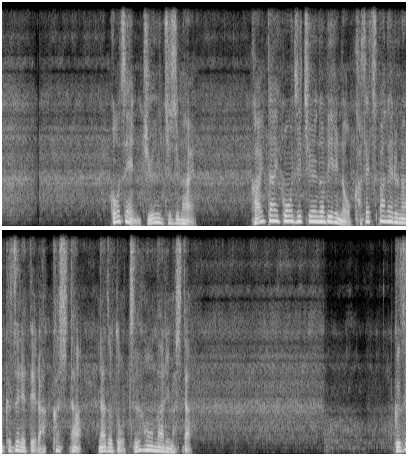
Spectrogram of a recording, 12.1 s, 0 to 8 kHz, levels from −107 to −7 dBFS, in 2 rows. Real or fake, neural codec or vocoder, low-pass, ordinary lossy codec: fake; codec, 16 kHz, 4.8 kbps, FACodec; none; none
